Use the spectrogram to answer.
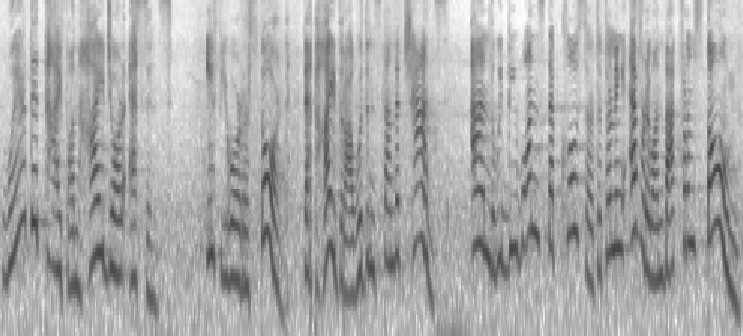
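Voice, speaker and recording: A woman playing an eager, plucky young mortal hero in a video game, excitable and earnest, with music behind her. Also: high-pitched, measured pace, slight background noise, exaggerated voice. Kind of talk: animated video game voice acting.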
